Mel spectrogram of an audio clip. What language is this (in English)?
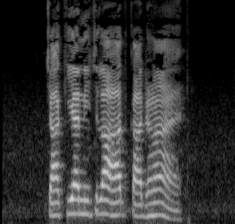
Sansi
